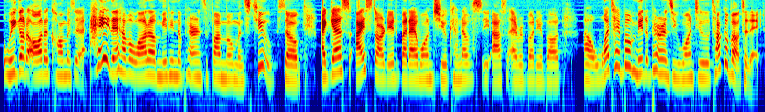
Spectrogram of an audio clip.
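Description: A woman from China hosts a relaxed talk show with a fairly high voice. She talks loosely, laughing often and filling gaps with ums. The sound is dry and close. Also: brisk, clean tone, no room sound. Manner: laughs often, many fillers. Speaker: podcast host. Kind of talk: casual chat. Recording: dry radio booth.

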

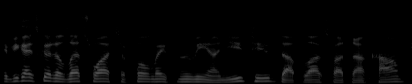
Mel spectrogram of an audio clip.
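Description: A man's voice: mid-range voice, fairly quick, pushed and bright, a little hiss or hum. A man co-hosting a radio show, chatting casually and jokily about a film he is watching. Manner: jokey, rambling, chuckling asides. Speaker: radio co-host. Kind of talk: casual movie commentary chat.

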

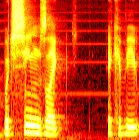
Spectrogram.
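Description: A man's voice: on the high side, fairly even intonation, a little slow, fairly bright tone. A man hosting a radio interview show, chatting loosely in a rambling way and laughing easily. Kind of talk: casual interview chat.

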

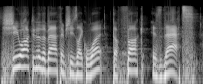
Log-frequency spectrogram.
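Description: A man's voice: on the high side, animated, unhurried, a little hiss or hum. A man doing a loose, crude stand-up set at an open mic. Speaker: stand-up comedian.

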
